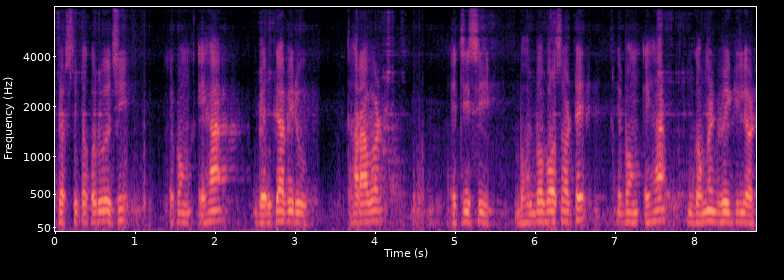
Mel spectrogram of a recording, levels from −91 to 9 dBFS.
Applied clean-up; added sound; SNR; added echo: neural separator model SepFormer DNS4.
